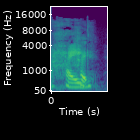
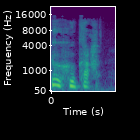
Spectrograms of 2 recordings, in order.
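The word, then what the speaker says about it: hygge: It's people pronounce it haig, but it's actually pronounced like hookah.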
